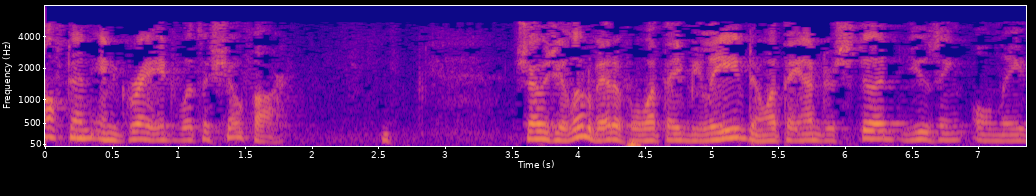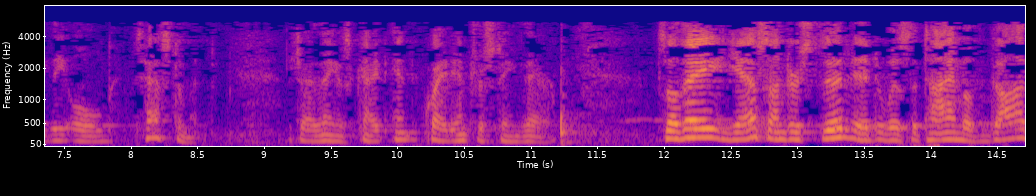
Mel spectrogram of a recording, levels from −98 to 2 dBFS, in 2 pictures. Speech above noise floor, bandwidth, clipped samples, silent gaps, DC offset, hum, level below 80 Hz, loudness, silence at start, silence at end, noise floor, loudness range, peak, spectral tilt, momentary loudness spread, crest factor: 28 dB; 5.8 kHz; under 0.1%; none; under 0.1%; none; -58 dBFS; -33 LUFS; 0 s; 0 s; -61 dBFS; 11 LU; -12 dBFS; -9 dB/octave; 17 LU; 22 dB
